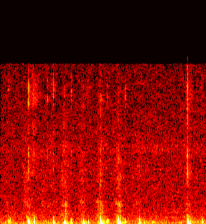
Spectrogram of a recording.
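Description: Close up on a silicone ear model, the spoon tip of a bamboo ear pick scratches the front of the ear and the skin beside it. The result is a quiet, irregular series of short, dull, low scratching taps with almost no brightness or ring.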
